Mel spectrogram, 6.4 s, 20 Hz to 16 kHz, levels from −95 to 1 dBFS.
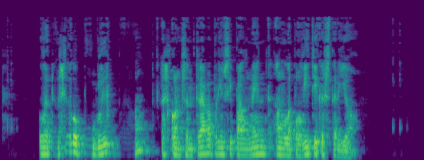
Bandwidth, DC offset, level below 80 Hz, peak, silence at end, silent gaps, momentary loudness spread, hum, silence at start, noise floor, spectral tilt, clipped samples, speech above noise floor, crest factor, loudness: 11.5 kHz; under 0.1%; -52 dBFS; -4 dBFS; 1 s; none; 11 LU; none; 0.6 s; -59 dBFS; -6.5 dB/octave; under 0.1%; 37 dB; 20 dB; -24 LUFS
